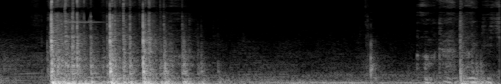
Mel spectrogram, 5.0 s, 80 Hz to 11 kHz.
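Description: A Paxton Switch2 magnetic door lock engages as the door shuts, with a sharp clunk and a few rattling thuds at close range, then quieter handling noises and a final knock.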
